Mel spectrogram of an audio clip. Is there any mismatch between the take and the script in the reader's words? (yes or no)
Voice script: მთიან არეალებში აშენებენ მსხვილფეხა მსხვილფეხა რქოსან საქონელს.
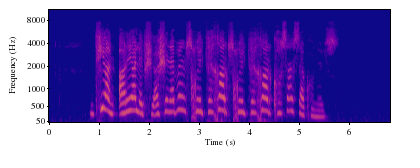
no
